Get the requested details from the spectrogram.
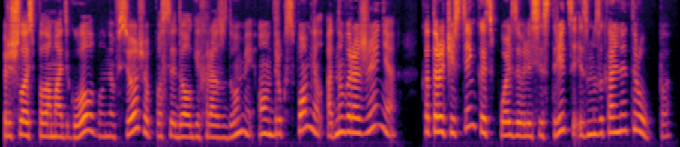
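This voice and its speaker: A woman narrating a novel as a scripted audiobook, with expressive storytelling. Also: a little high, brisk.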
